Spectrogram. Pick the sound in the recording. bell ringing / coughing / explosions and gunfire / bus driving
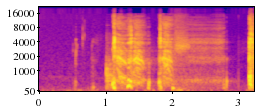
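coughing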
